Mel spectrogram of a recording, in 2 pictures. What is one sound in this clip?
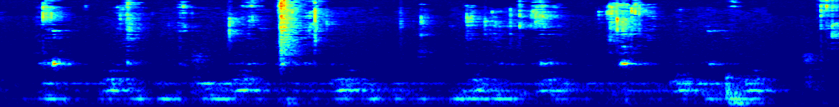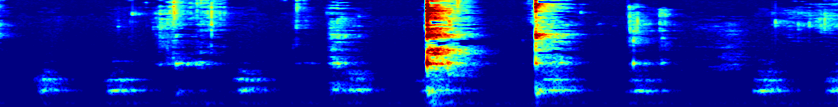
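A fork scrapes and clinks against a ceramic plate while mashing food.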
